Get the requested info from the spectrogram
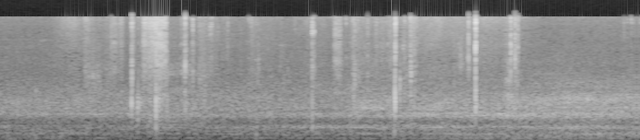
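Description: Scattered footsteps and handling clicks on a gravelly paved lot over steady outdoor background noise, with a handful of short sharp clicks spread through the second half.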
